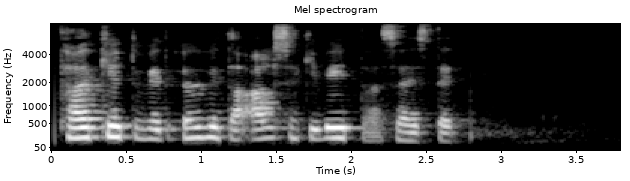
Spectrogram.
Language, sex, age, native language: Icelandic, female, 40-49, Icelandic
